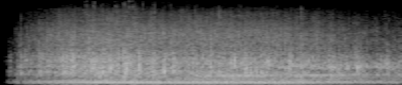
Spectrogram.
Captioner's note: gravel rustling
